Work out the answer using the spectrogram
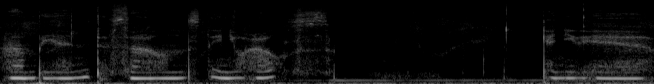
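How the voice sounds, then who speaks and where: Very slow whispering woman, ASMR meditation. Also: sits high, a little hiss or hum. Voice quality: soft, breathy whisper. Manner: gentle, soothing, with long pauses between short phrases. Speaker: ASMR guided meditation host. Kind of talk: soft-spoken ASMR guided meditation. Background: soft hand sounds and clicks.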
